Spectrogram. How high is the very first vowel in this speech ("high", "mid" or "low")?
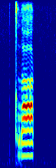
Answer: low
